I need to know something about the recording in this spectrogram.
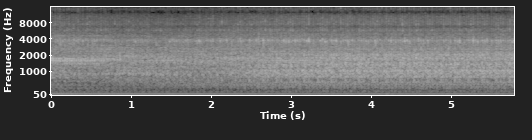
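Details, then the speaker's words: Rebuilt Caterpillar 3406E diesel in a D400E Series II haul truck, first start after rebuild: deep, steady idle, no knocks or misses; good oil pressure, blow-by gone, Jake brakes still unfixed. "runs good sounds good it's got good oil pressure no blow by way way better than what I had when I started"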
